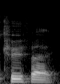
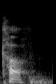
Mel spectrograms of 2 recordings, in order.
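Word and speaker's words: Coupé: Like my last name's Coupe. Yeah. And like, it's got the accents over it because it's French. Bro, all through school I got like cuff, like.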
